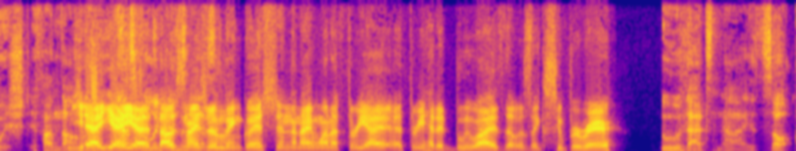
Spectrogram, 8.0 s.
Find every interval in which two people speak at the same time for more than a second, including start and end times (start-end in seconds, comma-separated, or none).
0.7-2.2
